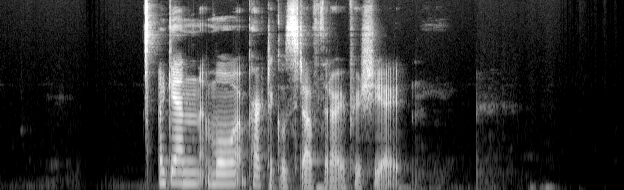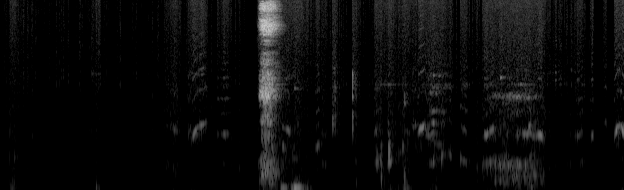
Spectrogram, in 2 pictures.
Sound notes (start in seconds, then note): none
